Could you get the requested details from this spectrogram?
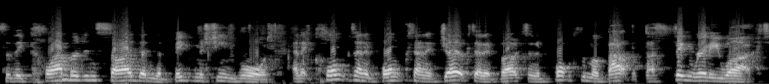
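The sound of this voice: With few pauses and a moderate pace, a man speaks at a fairly high pitch, using ordinary pitch variation and a slightly mellow tone.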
